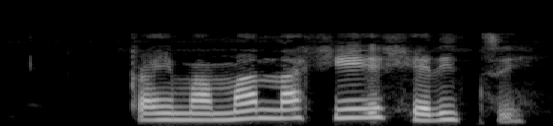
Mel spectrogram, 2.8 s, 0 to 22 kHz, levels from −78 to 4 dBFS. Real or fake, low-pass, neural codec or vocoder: real; 7.2 kHz; none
